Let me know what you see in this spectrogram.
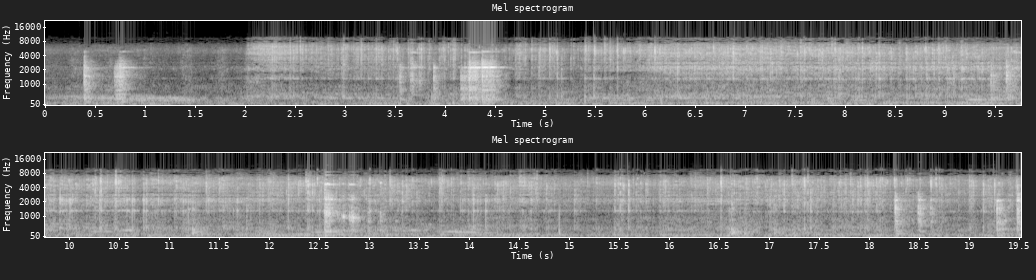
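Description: Chopped vegetables frying with a steady sizzle in hot ghee in a pressure cooker, the sizzle starting about two seconds in as more vegetables go into the fat. A few sharp metal clinks against the cooker, the loudest about four seconds in.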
